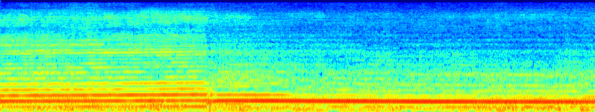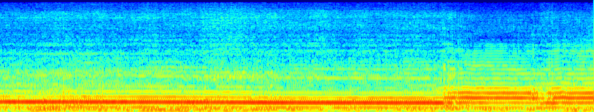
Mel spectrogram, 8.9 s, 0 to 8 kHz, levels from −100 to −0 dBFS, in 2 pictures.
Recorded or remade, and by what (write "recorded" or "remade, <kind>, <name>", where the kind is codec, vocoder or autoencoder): remade, codec, SNAC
